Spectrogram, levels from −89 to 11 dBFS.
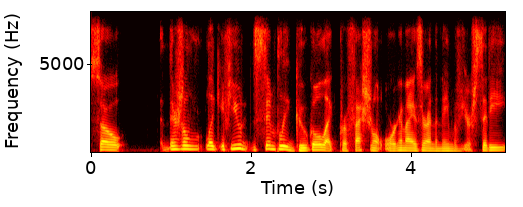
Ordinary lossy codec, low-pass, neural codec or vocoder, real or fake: Opus, 24 kbps; 7.2 kHz; none; real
